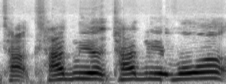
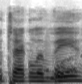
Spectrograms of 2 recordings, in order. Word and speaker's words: Tagovailoa: Tagliavoa or whatever the hell you spell it. Tua Tagovailoa.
